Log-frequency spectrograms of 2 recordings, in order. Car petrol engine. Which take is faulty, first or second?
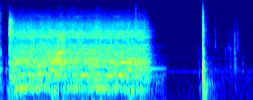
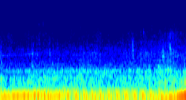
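first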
